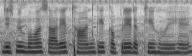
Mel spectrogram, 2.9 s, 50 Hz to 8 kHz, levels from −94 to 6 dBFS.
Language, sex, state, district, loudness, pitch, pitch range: Hindi, female, Uttar Pradesh, Lucknow, -17 LUFS, 205 Hz, 190-215 Hz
